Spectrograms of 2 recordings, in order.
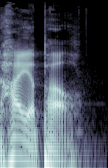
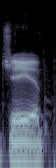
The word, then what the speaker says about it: Jayapal: Is that how you pronounce it? Or is it Hayapal? Because sometimes... – I've always heard Jayapal.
